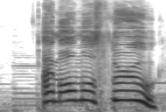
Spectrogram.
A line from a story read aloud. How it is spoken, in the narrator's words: shouted Ralph back to his family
